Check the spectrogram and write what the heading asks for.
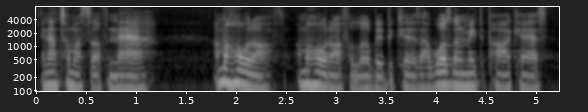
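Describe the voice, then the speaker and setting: A man's voice: medium pitch, fairly even intonation, fast, darkish tone. A man in his thirties with a Southern US accent, talking candidly and rambling to his viewers in slangy casual speech. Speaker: vlogger.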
